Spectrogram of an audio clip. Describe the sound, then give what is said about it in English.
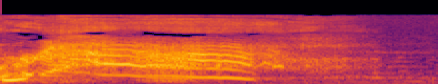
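A voice imitates the scream of a bird that sets its wings and swoops down for a closer view: one long, loud, harmonic screech that rises and bends downward, holding strong for over a second before trailing off into quiet. “She sets her wings and swoops down in for a closer view. Yeah, that's my seat, all right. And she lets out a scream.”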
